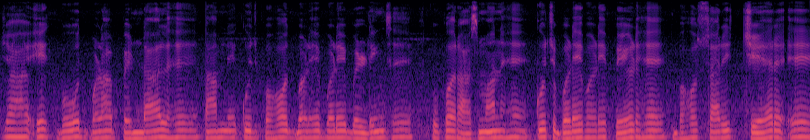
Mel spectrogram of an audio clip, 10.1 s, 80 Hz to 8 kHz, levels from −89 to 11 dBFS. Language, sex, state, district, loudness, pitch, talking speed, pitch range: Hindi, male, Maharashtra, Pune, -30 LUFS, 140 Hz, 135 wpm, 130-145 Hz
